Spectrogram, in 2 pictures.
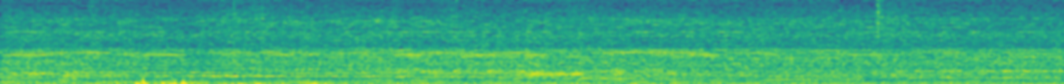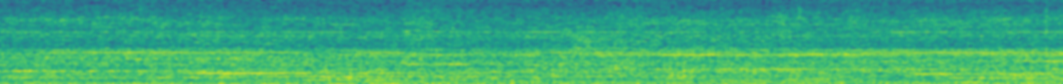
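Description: Steady mechanical rumble of cable car station machinery, with a single low thump about a second in.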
